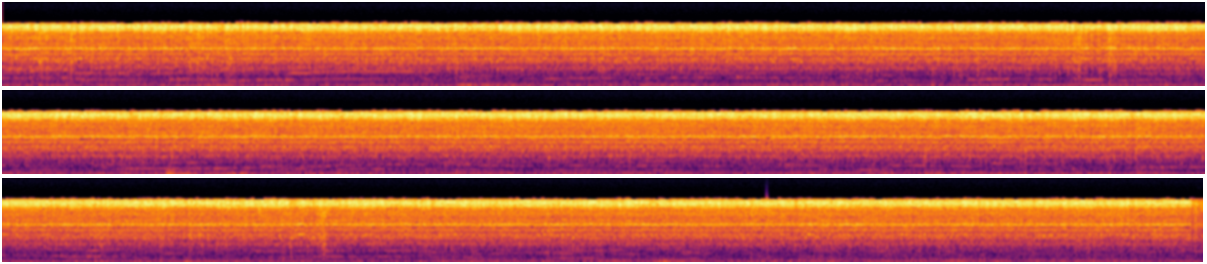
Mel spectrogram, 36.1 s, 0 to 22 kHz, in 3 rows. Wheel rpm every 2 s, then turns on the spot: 110, 110, 110, 120, 120, 120, 120, 120, 110, 110, 110, 120, 120, 120, 110, 120, 120, 110.
none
